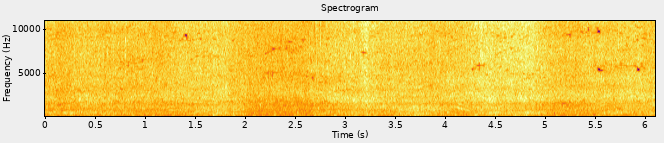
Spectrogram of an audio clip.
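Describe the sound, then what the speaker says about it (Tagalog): A calm sea's waves wash steadily near a boat, a continuous broadband surf hiss with gentle swells, mixed with wind buffeting the microphone. "Kalmadong kalmado ang dagat."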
